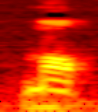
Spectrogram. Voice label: "one" vietnamese

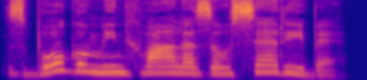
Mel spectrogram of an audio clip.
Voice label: so long, Slovenian

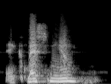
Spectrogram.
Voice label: i miss you, West Flemish

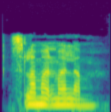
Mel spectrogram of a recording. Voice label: goodnight, malay

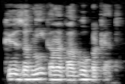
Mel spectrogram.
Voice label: pay, albanian gheg

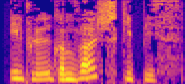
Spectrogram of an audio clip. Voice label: rain, fr

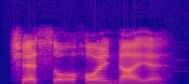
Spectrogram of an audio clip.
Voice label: "toilet", Hakka

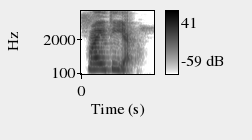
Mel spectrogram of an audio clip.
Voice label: i dont know, voro; Ma ei tiiäq

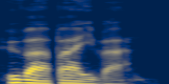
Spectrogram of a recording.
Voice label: hello, finnish

